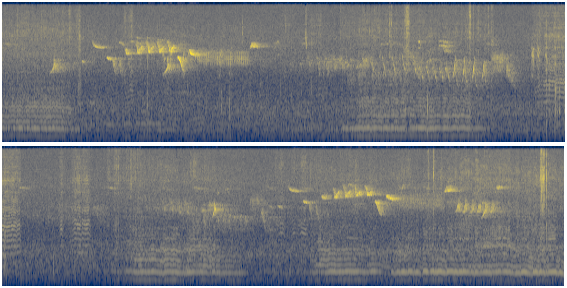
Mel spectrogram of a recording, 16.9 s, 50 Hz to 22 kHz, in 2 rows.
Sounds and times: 0.0s Bumble Bees feeding on a yellow flowered shrub 16.8s

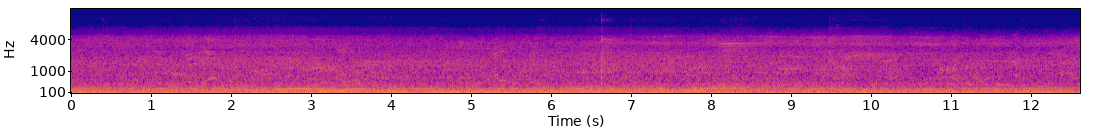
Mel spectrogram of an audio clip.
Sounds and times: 0.0s traffic sound 12.6s

